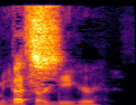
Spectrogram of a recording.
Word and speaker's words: H.R. Giger: Yeah, given props, if that's how I pronounce his name, H.R. Giger.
